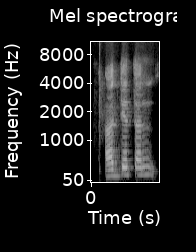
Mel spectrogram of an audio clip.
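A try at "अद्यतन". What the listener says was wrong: Adyatana. Atra Halantana. So it's not Adyatan. Adyatana.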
